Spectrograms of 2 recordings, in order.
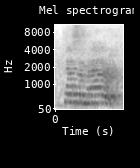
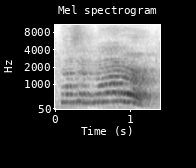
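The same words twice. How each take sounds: First: Said in the usual way. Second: Slow and louder, leaning hard on "doesn't matter"; slow emphatic. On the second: Shown as a demonstration. Speaker dismissing the rejections, slow emphatic stress. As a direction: drag out "doesn't matter", punching "matter" with a falling tune. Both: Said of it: "when they tell you no".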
